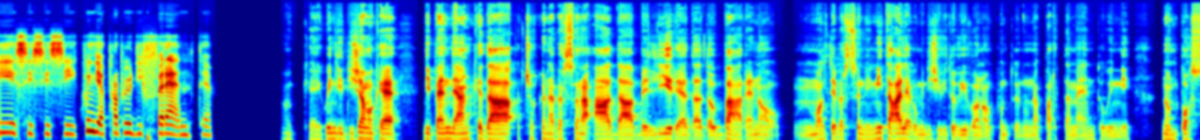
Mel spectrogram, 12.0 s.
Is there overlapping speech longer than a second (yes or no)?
no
